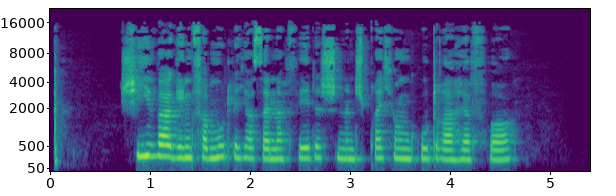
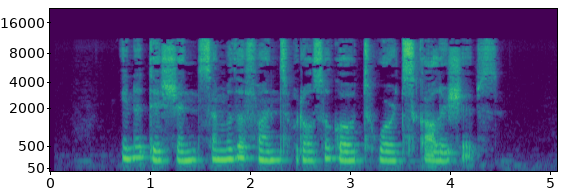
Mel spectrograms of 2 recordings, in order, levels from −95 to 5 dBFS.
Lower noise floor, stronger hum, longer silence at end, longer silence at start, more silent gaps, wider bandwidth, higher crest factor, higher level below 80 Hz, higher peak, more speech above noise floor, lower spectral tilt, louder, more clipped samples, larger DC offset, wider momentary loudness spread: first, -75 dBFS vs -63 dBFS; neither; first, 0.75 s vs 0.6 s; second, 0.05 s vs 0.7 s; neither; first, 16.5 kHz vs 11.5 kHz; about the same, 18 dB vs 22 dB; about the same, -66 dBFS vs -62 dBFS; about the same, -2 dBFS vs 0 dBFS; first, 57 dB vs 40 dB; about the same, -3 dB/octave vs -2.5 dB/octave; first, -18 LUFS vs -21 LUFS; neither; neither; second, 9 LU vs 13 LU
